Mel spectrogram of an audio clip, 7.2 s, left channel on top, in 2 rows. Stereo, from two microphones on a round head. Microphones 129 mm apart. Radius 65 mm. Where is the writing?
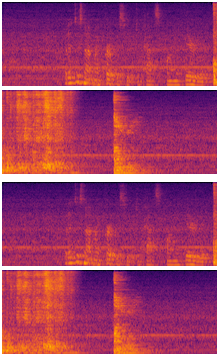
30° left (ahead or behind), 1.8 m.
